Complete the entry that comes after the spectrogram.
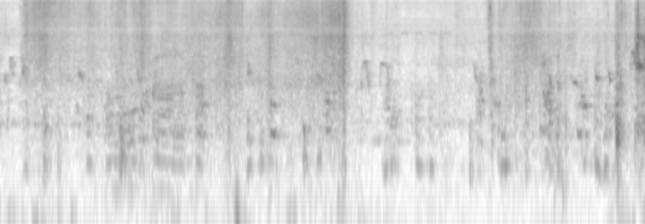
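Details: Desi chickens that came down to eat the food put out for them make dense, overlapping clucks and chatter. Scratching and clattering noises run throughout.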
